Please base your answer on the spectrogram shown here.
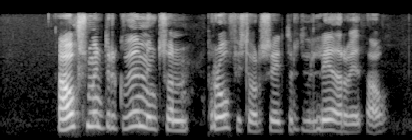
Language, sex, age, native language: Icelandic, female, 13, Icelandic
